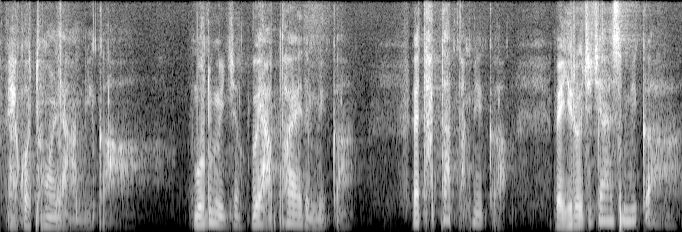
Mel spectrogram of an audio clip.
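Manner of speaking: soft, pleading prayer dropping to a whisper; hushed prayer. Acted. Moses praying to God in pain, hushed pleading.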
